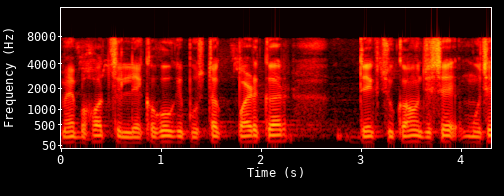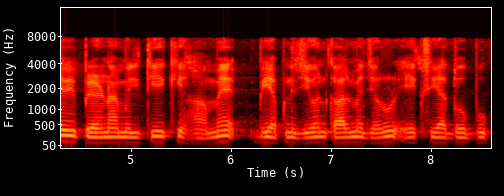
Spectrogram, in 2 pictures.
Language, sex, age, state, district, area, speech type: Hindi, male, 60+, Uttar Pradesh, Sonbhadra, rural, spontaneous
